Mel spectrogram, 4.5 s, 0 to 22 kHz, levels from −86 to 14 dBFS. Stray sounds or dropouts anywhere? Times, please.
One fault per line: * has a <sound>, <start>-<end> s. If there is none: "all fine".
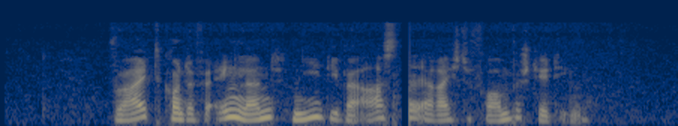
* has a dropout, 2.7-2.7 s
